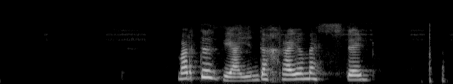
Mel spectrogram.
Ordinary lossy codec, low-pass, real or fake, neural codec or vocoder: Opus, 32 kbps; 7.2 kHz; fake; vocoder, 22.05 kHz, 80 mel bands, WaveNeXt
